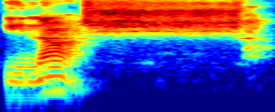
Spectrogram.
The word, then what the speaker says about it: Enosh: seth uh brought forth enosh and the reason why i have to pronounce it that way because sometimes people think enosh and enoch are the same but they're not um remember that when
